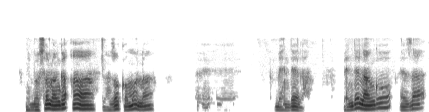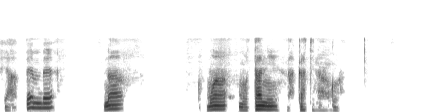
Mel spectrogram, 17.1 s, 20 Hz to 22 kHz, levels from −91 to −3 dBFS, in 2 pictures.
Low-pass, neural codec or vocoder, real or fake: 5.4 kHz; none; real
